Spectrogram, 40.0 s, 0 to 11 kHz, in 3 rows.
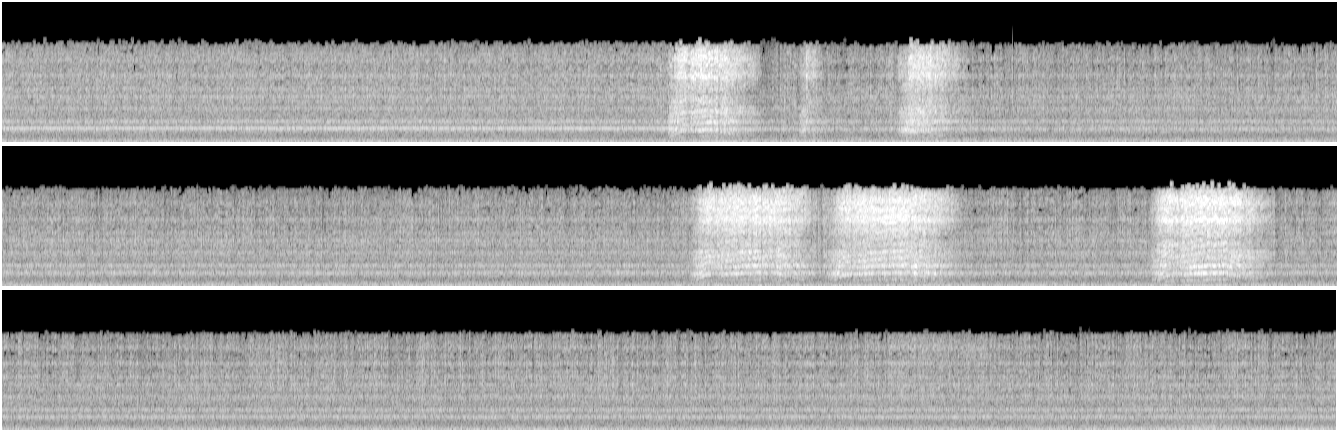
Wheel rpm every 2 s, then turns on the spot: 0, 0, 0, 30, 10, 0, 0, 0, 0, 0, 60, 50, 30, 10, 0, 0, 0, 0, 0, 0.
none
